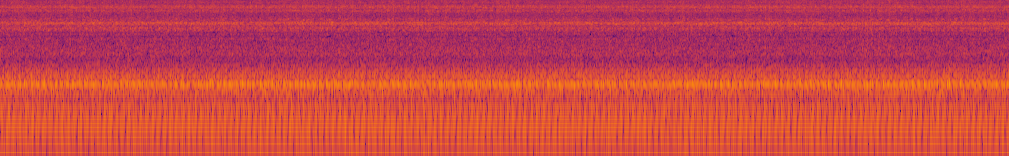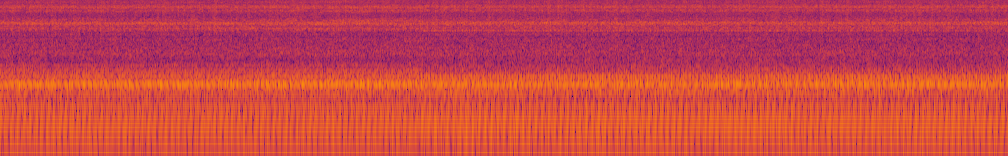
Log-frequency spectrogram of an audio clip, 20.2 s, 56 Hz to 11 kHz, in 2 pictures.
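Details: Running aerosol nebulizer compressor recorded as 10-hour 3D ASMR white noise for relaxation and sleep: steady, unbroken mechanical hum and hiss.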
